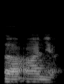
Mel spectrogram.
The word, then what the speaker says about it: Anya: work a lot with Anya. I'm pronouncing it in the Russian way. I know she's pronouncing it more Enya, or different people kind of have their variation.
